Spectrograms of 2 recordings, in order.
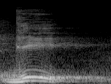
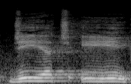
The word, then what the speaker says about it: ghee: Something like in English, Indian English, ghee, G-H-E-E, clarified butter, ghee.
